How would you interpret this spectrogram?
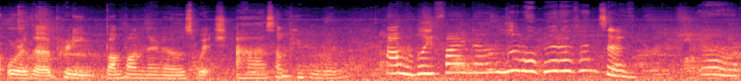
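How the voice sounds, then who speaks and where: Woman acting an animated, shy, adorkable young woman. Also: a little high. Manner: nervous, hesitant, rambling, self-deprecating, giggly. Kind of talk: intimate audio roleplay addressed to the listener. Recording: coffee shop chatter behind voice. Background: coffee shop crowd sound effects.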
